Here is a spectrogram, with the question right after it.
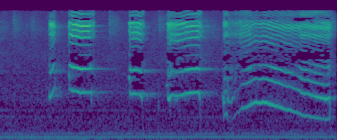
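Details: Three-week-old French Bulldog puppies whimpering: short high thin squeaks in quick bursts, then a longer whine that rises and slowly falls, over a steady low hum.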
